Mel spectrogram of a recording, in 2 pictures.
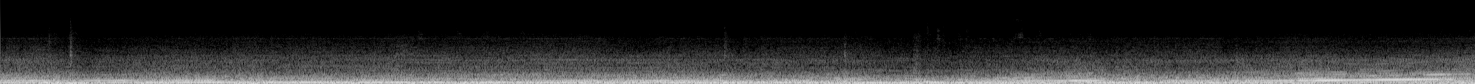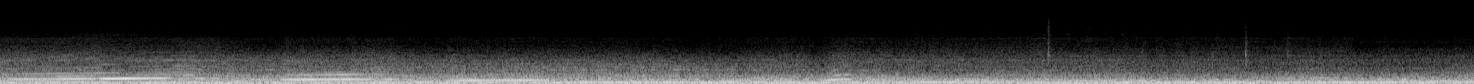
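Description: Porsche 997 GT3 RS flat-six engine heard from inside the cabin, running at a steady drone while driving. About halfway through, the revs climb in several short rising runs, then ease back to a steadier note.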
